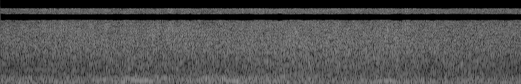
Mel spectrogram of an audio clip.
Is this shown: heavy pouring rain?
yes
